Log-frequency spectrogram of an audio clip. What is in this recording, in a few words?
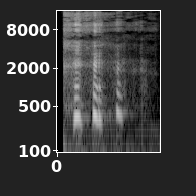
woman laugh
